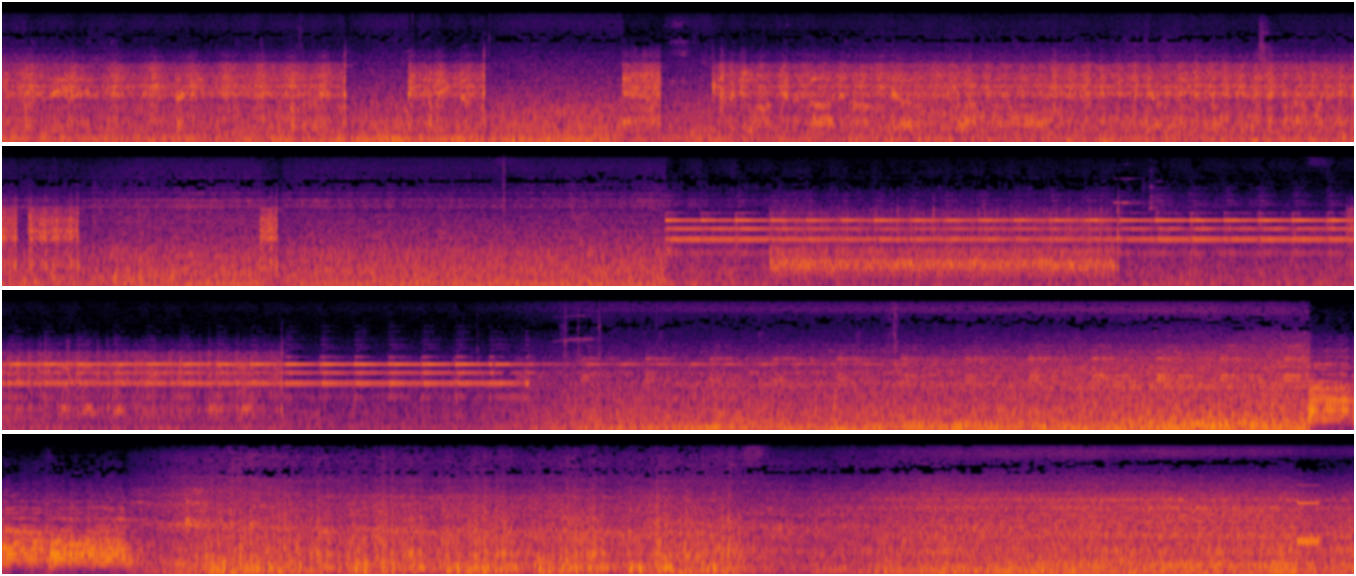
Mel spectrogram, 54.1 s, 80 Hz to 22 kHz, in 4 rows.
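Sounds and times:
train rumbling on rails: 0.0 - 54.0
train horn blasts: 40.0 - 42.0.

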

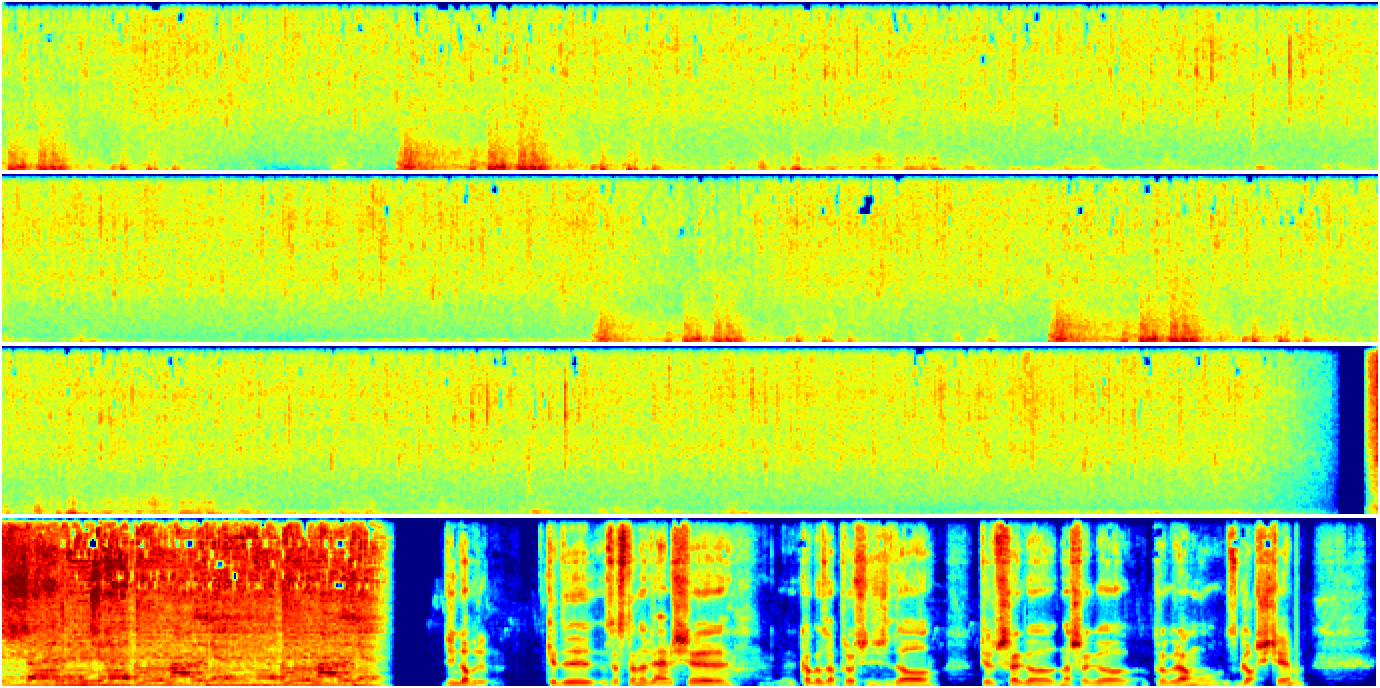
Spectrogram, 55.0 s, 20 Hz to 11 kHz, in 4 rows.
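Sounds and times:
thunder rumbles: 0.0 - 2.0, 3.3 - 15.4, 16.8 - 35.7
steady rain hiss: 0.0 - 45.0.

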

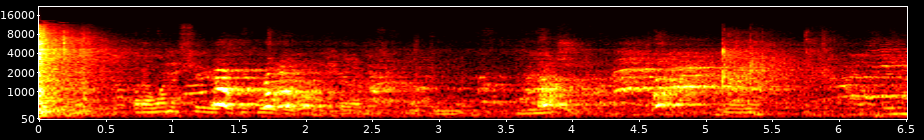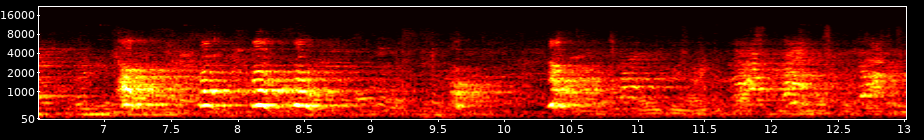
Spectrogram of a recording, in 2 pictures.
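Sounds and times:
dog barking and yipping: 7.1 - 8.7.

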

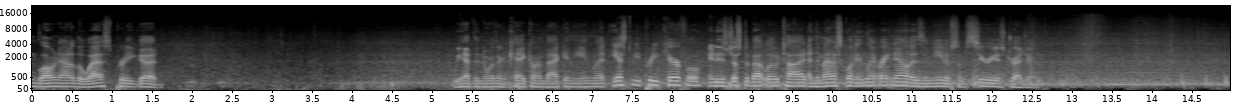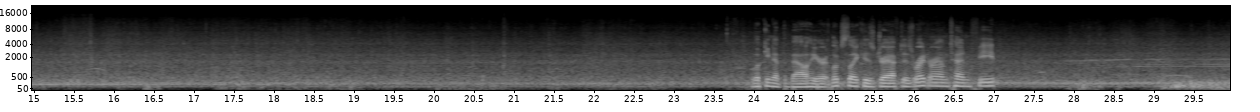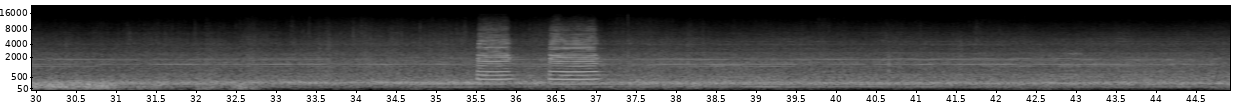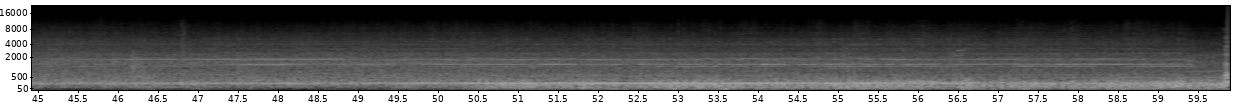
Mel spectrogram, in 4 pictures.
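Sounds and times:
ship horn blasts: 1.3 - 59.9
low drone: 4.2 - 59.9.

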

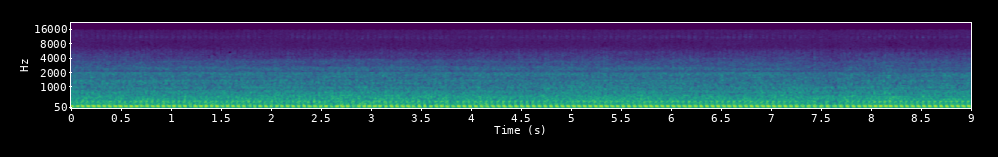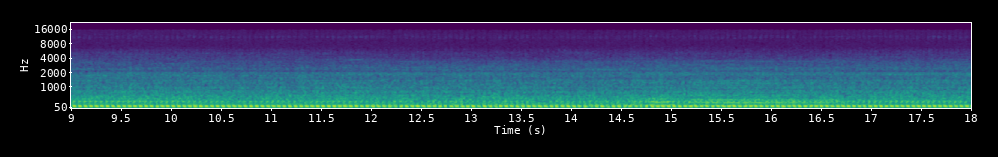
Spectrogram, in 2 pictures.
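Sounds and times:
small motorcycle engine: 0.0 - 18.0.

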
